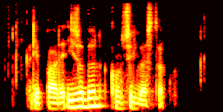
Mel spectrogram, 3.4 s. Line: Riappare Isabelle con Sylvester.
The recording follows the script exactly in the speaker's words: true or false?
true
